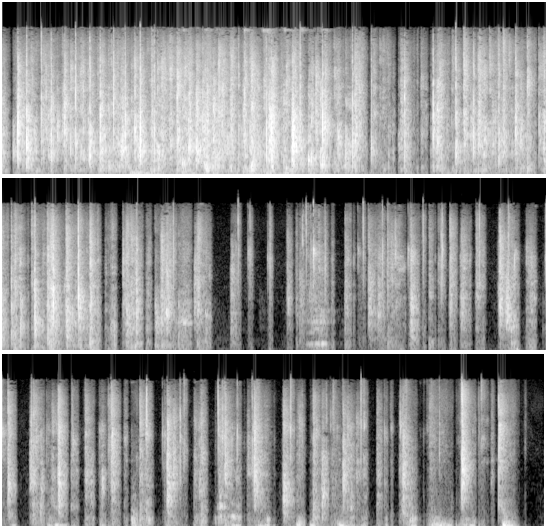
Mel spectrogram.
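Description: A class of young children imitating a rainstorm with their hands: a dense, fast patter of many pats and claps, which stops about ten seconds in and gives way to scattered single taps and clicks as the rain dies down.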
